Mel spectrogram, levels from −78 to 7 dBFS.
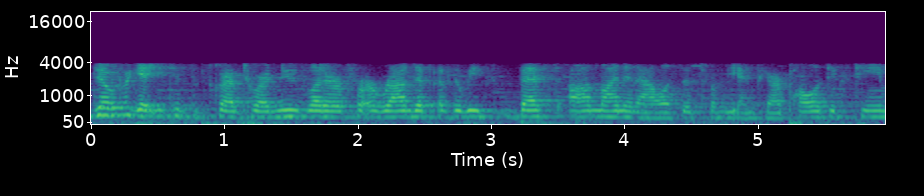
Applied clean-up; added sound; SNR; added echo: none; none; none; reverberation time 0.7 s.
